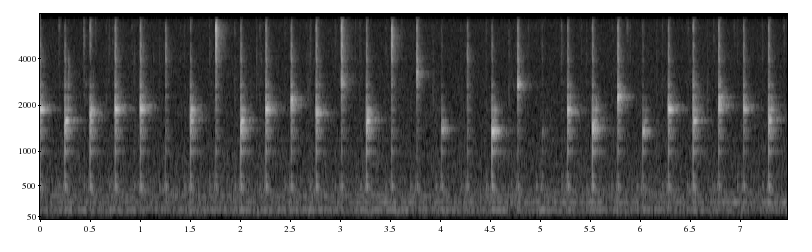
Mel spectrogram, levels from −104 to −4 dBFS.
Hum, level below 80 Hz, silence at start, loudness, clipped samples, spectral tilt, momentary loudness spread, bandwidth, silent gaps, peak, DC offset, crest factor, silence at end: none; under -90 dBFS; 0 s; -40 LUFS; under 0.1%; 0.5 dB/octave; 9 LU; 7.6 kHz; none; -14 dBFS; under 0.1%; 28 dB; 0.05 s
